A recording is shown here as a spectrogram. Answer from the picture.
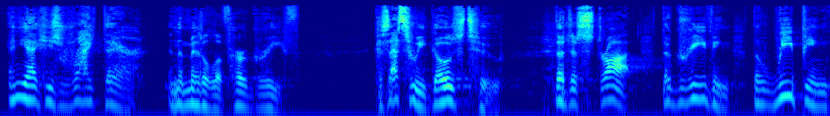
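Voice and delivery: gently, as to someone grieving; tender hush. Acted. Preacher speaking of the grieving, soft and tender.

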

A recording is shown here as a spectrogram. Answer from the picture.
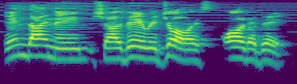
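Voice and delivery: scripture reading. Acted. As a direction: read the psalm out to the church with weight. Reads psalm aloud to church.

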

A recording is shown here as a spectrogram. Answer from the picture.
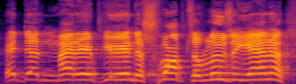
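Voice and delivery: loud, driving, slowed-out preacher's cadence; full-force preaching. Real, not acted. Preacher urging the church against discouragement, full-force shouted preaching. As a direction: preach it at a shout, building to the end.

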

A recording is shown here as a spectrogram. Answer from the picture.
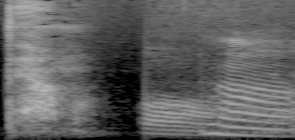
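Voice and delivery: slow whispered Te amo; intimate whisper. Shown as a demonstration. Husband whispering love to his wife up close, slow whisper. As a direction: breathe it softly into her ear. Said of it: "if I come close to her and said".

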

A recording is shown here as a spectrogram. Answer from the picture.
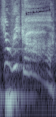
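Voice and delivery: high, loud cry of discovery; joyful eureka. Retold or imitated. Preacher acting out John's delight, exclaiming eureka. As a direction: shout it like you just found gold. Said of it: "is literally the word eureka".

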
